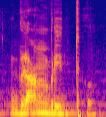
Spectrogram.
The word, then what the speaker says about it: Gramavriddha: Gramavriddha. Any Indian who knows any Indian language should know this. In Bengali, we would just pronounce it as Gramvriddho.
